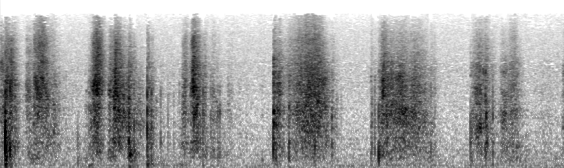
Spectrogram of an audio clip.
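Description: Small model-airplane retractable landing gear units being handled and moved on a table: a string of short, irregular rustles and light knocks as the metal units and their servo leads are picked up and set down.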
